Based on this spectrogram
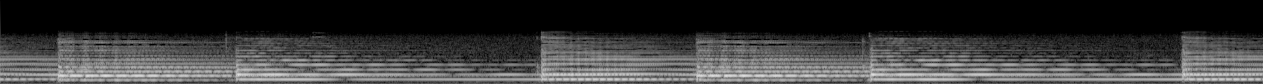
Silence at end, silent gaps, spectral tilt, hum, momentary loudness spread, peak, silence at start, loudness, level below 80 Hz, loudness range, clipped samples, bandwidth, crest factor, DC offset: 0 s; none; -11 dB/octave; none; 10 LU; -2 dBFS; 0 s; -17 LUFS; -64 dBFS; 3 LU; under 0.1%; 4.8 kHz; 14 dB; 0.4%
